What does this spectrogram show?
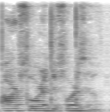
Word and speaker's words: R4ND4ZZO: Welcome to R4 and DeForzo. That's how you pronounce it, in case anyone was wondering.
